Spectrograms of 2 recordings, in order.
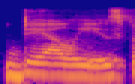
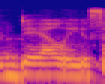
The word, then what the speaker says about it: Daleez: It's called dailies, but it's spelled D-A-L-E-E-Z. So dailies. Sometimes I Frenchify it and I say dailies, but why not? – Dailies.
